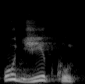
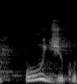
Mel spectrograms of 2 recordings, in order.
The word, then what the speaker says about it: pudico: Bom, aqui a gente tem que pronunciar pudico. É uma palavra paroxítona. Não é púdico, pota, não, não tem acento.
